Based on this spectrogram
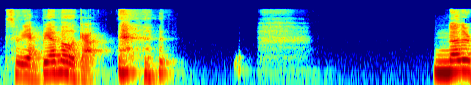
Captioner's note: chuckling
